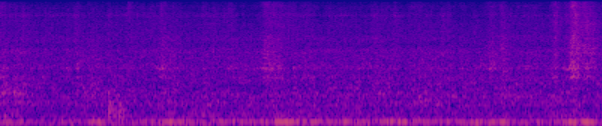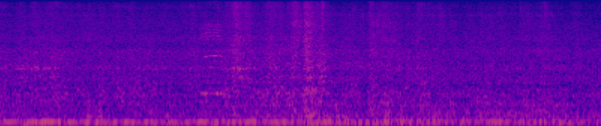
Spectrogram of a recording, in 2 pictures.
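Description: Tobu Urban Park Line electric commuter train running along the track, heard from inside at the front: a steady low rumble of wheels on rails, with a few faint clicks.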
